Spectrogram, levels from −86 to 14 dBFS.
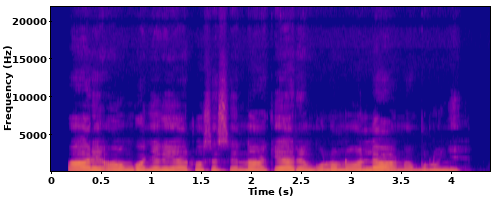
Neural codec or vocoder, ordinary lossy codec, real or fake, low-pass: none; none; real; none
